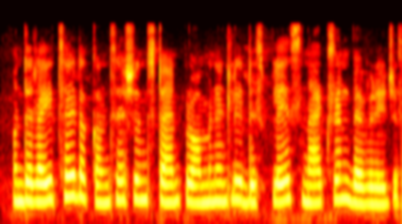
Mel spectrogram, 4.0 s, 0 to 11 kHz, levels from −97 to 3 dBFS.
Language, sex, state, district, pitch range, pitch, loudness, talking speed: English, female, Karnataka, Bangalore, 230-260 Hz, 240 Hz, -14 LUFS, 180 wpm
